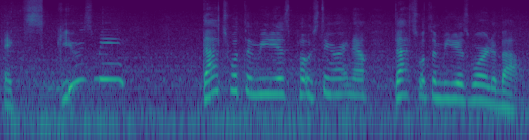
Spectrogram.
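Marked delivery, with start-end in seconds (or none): 0.0-3.7 mock-shocked squeal of disbelief; incredulous "excuse me". Real, not acted. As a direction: sound like you can't believe your ears. Outraged disbelief at media.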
